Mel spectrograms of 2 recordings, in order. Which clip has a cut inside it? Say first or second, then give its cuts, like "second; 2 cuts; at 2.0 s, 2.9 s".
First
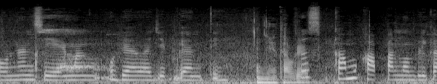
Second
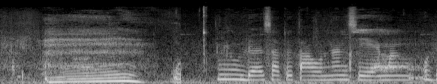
second; 1 cut; at 1.8 s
